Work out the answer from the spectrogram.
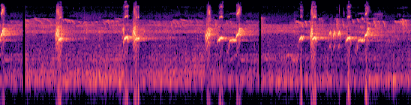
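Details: High, clear chirps from an Ashy bulbul, in short groups of two or three notes that sometimes slur downward, separated by brief silences, over a hissy background with clicking sounds.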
